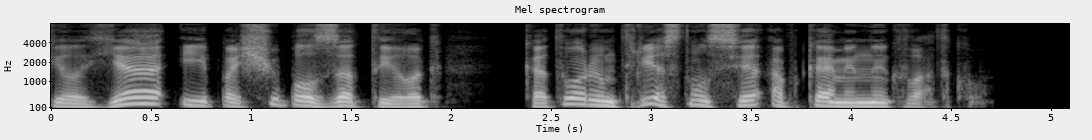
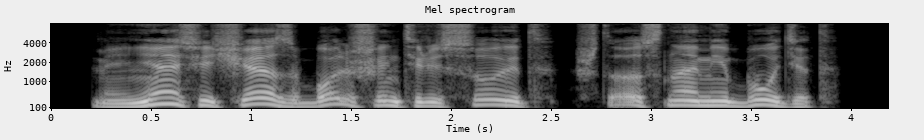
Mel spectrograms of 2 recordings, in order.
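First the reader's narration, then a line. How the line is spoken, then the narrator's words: Gloomy remark. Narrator (Russian): мрачно заметил Алексей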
